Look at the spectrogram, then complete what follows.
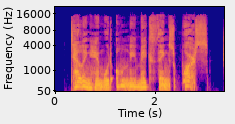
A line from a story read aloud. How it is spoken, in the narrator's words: she whimpers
